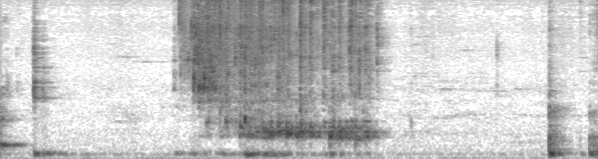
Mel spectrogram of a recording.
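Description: Blended muskmelon juice is poured from a mixer jar into a vessel, a close liquid gush lasting about two seconds, framed by brief clinks of the jar.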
